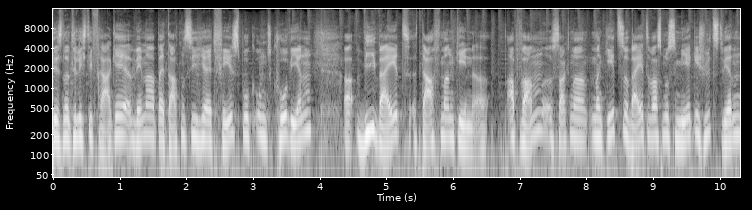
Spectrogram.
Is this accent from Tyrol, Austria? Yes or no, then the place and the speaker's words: yes; Tyrol, Austria; Bei uns in Tirol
